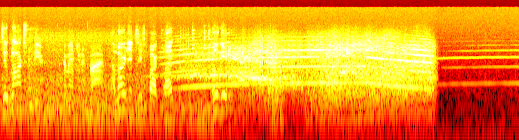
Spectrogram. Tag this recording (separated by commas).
Car passing by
